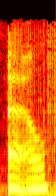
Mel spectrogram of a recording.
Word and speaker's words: Earl: Even though it's not hard net, it's my surname is Earl, which is E-A-R-L, but I'm not even lying.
